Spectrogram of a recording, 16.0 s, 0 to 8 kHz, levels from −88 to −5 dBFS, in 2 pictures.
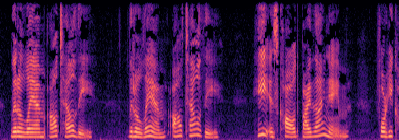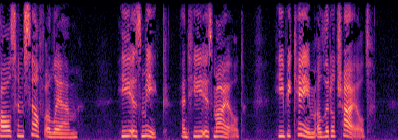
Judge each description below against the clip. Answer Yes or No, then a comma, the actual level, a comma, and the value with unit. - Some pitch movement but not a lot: Yes, average, 3.3 semitones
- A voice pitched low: No, high, 245 Hz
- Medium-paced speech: No, slow, 130 wpm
